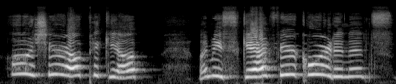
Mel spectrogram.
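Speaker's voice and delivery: very high, loud squeaky alien. Acted. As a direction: greet him like a tiny cartoon alien.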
